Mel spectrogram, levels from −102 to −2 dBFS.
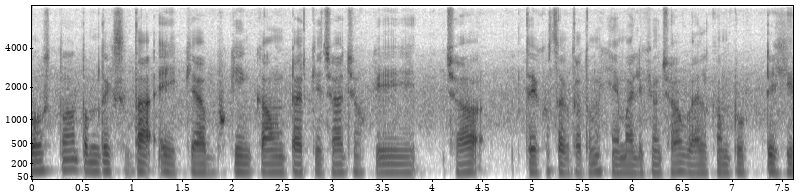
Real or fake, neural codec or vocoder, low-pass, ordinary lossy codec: real; none; none; none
